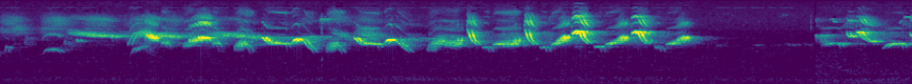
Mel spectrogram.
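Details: A Chinese hwamei, an introduced wild bird in Japan, pours out loud, continuous, musical song of mixed whistles and slurs for about eight seconds, pauses briefly, then resumes.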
